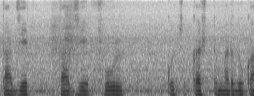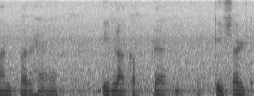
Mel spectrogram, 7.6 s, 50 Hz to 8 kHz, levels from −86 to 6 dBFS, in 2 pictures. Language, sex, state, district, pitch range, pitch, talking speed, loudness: Hindi, male, Rajasthan, Bikaner, 110-115 Hz, 110 Hz, 100 wpm, -18 LUFS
